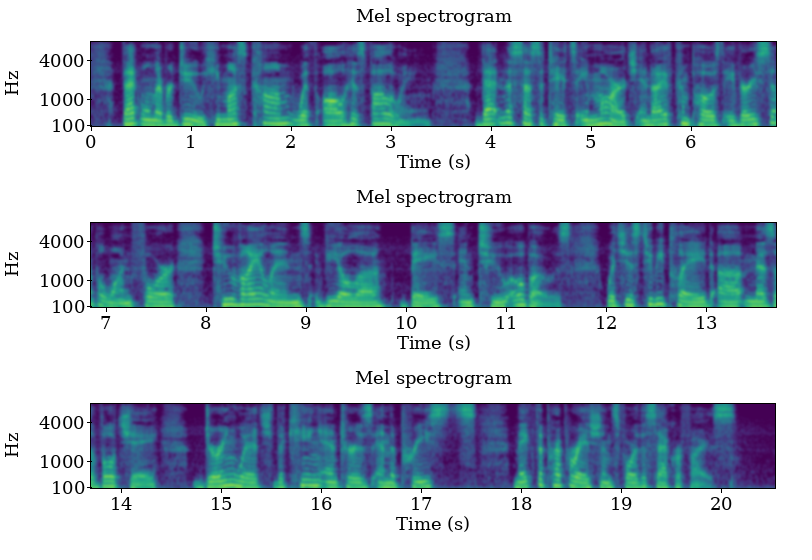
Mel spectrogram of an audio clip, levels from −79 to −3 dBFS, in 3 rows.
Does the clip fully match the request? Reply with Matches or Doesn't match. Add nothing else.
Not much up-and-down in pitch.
Doesn't match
